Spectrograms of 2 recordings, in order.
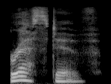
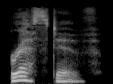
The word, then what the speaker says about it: restive: restive Now read the syllables shown on the screen naturally. res tiv restive Stress r e s and keep tiv light.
